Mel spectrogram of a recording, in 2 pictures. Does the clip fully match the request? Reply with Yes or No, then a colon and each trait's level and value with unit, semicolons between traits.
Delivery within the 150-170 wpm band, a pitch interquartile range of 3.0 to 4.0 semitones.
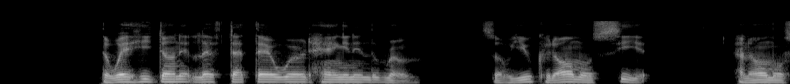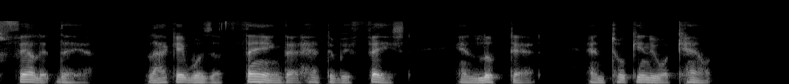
Yes: average, 155 wpm; average, 3.7 semitones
